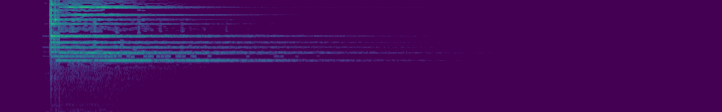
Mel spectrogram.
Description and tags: Sound of an idea coming to you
